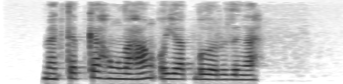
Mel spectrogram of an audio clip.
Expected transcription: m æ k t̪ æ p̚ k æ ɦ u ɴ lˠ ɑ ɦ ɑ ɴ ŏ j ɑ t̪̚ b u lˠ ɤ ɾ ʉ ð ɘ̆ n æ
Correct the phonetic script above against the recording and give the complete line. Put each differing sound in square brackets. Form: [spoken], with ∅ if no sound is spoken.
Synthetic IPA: m æ k t̪ æ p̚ k æ ɦ u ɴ lˠ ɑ ɦ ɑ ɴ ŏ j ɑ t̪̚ b u lˠ ɤ ɾ ʉ ð ɘ̆ [ŋ] æ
